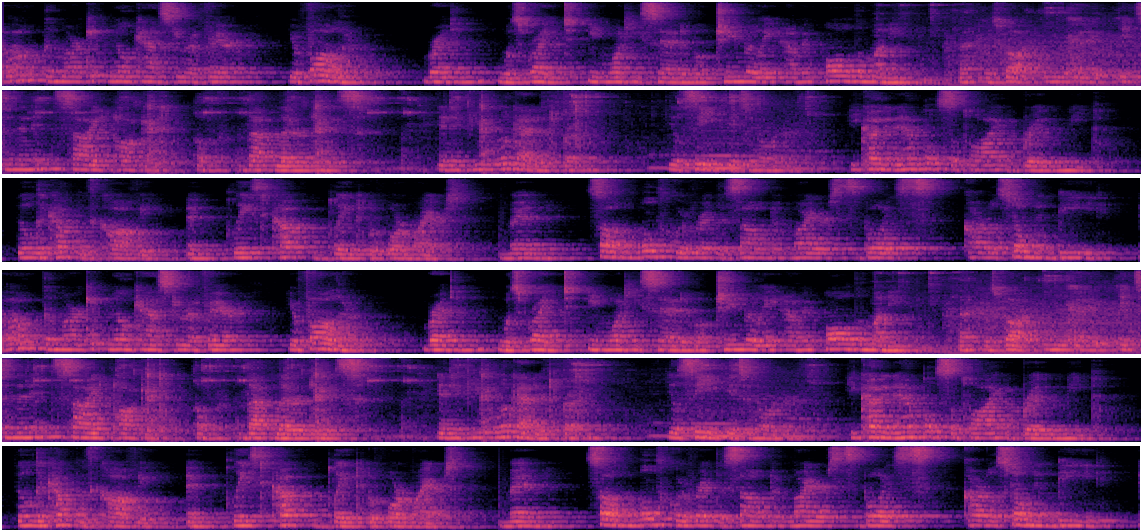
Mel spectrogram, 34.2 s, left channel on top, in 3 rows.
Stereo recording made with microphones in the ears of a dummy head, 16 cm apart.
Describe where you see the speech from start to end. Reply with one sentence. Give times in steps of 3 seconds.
In this clip you hear the speech on the right from 0 s, in the centre from 6 s and on the right from 9 s.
